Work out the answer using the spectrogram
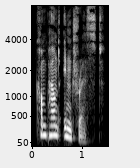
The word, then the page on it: compound interest: British English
